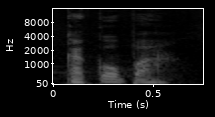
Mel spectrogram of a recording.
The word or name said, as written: kakopa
